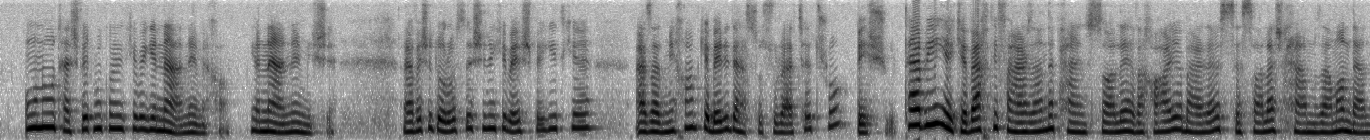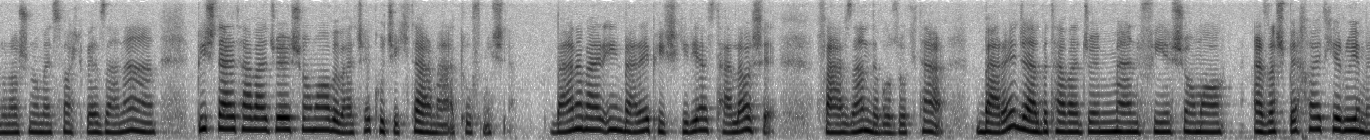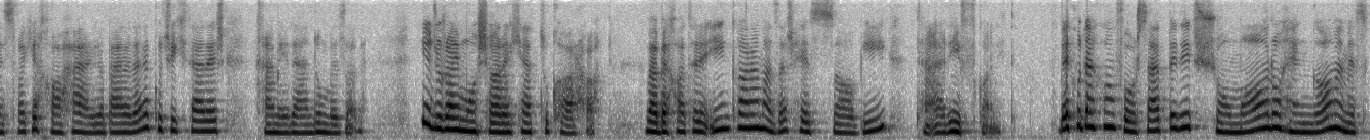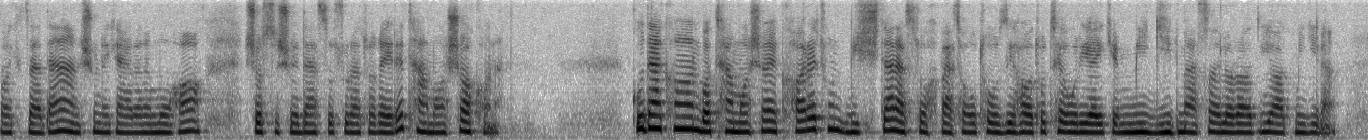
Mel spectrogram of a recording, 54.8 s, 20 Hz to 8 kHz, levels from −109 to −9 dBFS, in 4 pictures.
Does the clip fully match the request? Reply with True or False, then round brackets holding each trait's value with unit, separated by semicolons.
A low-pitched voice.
False (205 Hz)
